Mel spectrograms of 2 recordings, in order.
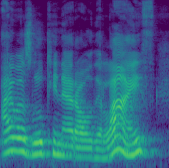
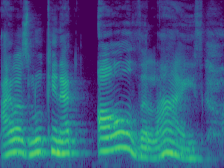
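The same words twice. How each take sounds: First: All the life is said plainly, without emphasis. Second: All the life is given strong vocal emphasis. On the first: "é uma coisa" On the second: "olha só esse all the life, ele já ganhou uma outra dimensão"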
